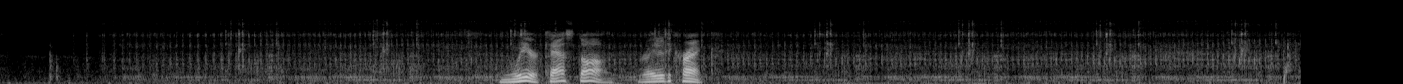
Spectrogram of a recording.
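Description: A hand-cranked knitting machine clatters and ticks steadily.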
